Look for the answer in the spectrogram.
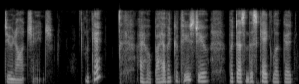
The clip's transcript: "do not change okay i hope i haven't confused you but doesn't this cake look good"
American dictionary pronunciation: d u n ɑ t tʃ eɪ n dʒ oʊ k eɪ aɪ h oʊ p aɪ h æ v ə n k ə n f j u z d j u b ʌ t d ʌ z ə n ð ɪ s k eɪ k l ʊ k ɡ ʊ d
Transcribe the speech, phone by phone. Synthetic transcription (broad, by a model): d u n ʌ t tʃ eɪ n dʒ oʊ k eɪ aɪ h oʊ p aɪ h æ v ə n k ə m f j u z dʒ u b ʌ t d ʌ z n ð ɪ s k eɪ k l ʊ k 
